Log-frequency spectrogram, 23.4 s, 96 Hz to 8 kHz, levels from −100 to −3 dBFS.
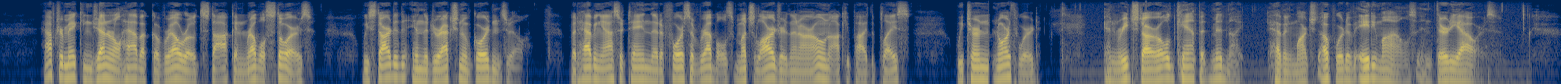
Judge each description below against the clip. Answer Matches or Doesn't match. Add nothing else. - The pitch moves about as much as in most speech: Matches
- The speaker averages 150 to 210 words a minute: Doesn't match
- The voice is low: Matches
